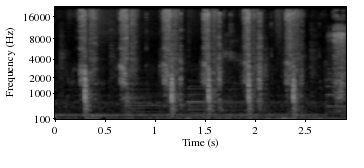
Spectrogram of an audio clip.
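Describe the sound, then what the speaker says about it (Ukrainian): A knife thinly slicing a red pepper on a cutting board, quiet, close strokes in an even rhythm, about two per second. "Нарізаю перець тоненькими слайсами."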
